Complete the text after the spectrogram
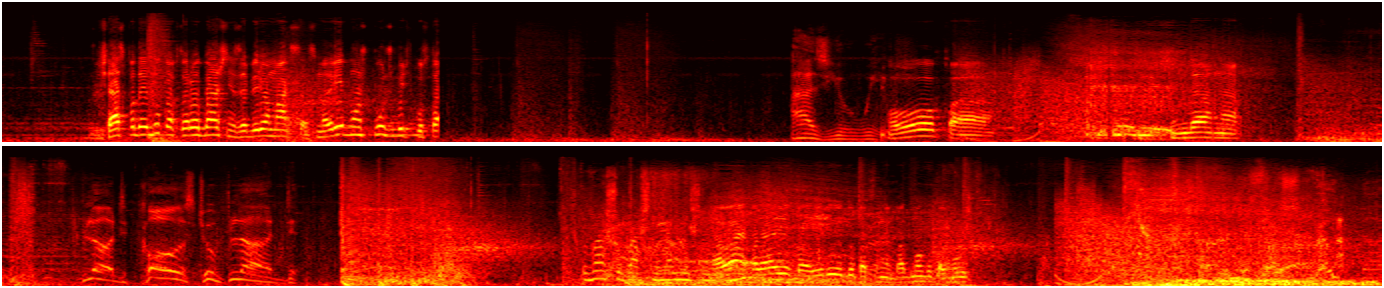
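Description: An elderly man talks with animation close to a microphone.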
